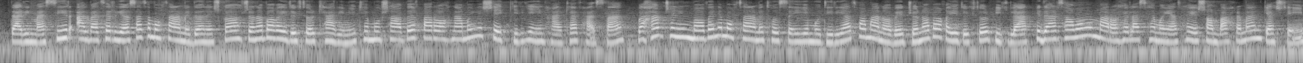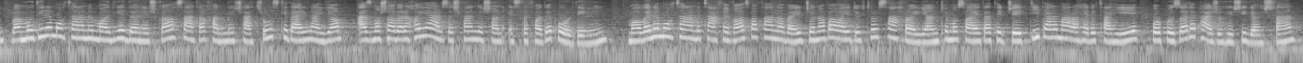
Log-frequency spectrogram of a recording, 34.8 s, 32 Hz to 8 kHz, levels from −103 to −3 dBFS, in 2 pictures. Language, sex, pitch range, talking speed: Persian, female, 225-285 Hz, 135 wpm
